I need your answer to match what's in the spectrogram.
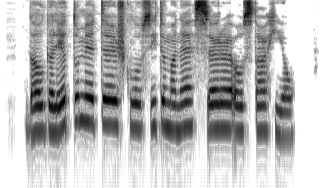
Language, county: Lithuanian, Šiauliai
